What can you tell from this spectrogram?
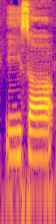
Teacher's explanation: یا لکھا ہوا پر بھی یا کی آواز نہیں نکل رہی ہے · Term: الف مقصورہ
